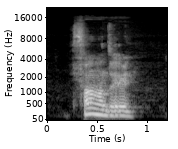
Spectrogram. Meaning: first-person singular future of fendre
- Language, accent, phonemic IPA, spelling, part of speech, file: French, Canada, /fɑ̃.dʁe/, fendrai, verb, LL-Q150 (fra)-fendrai.wav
